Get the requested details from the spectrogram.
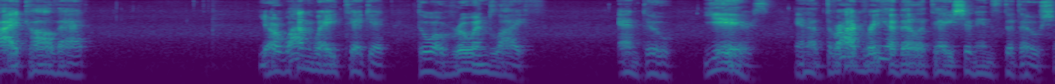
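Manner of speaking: put-on rough, strained, raspy character voice. Performing an anti-drug PSA as an encore: Smoker Toad character voice. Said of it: "repeat the Smoker Toad line".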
